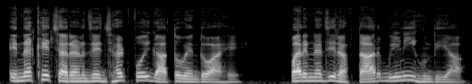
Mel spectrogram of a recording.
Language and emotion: Sindhi, neutral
